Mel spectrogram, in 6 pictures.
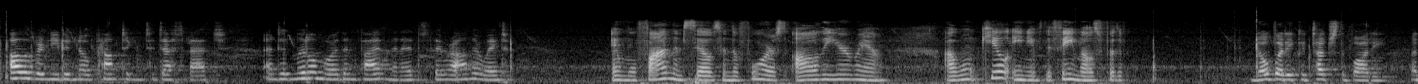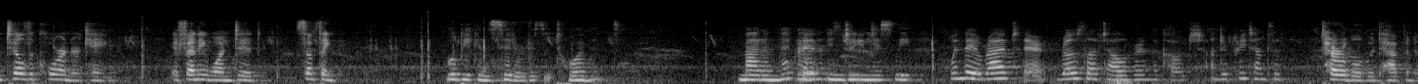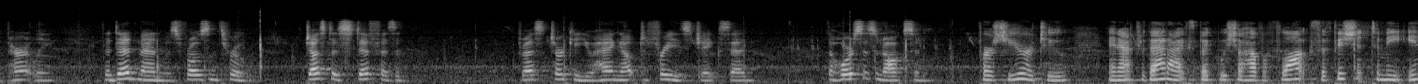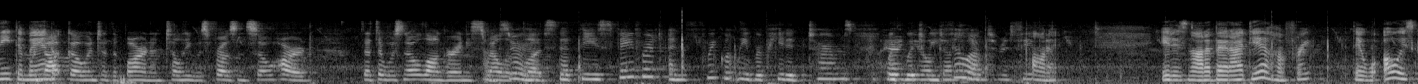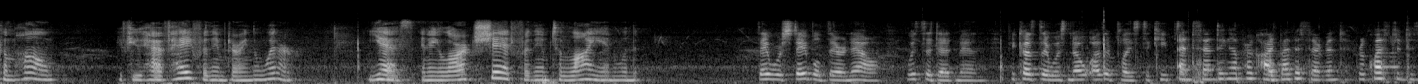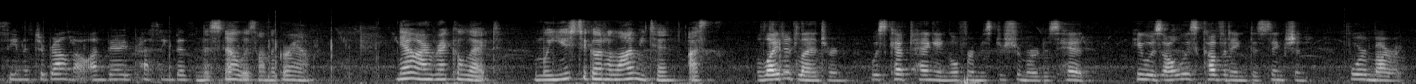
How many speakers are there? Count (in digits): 4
